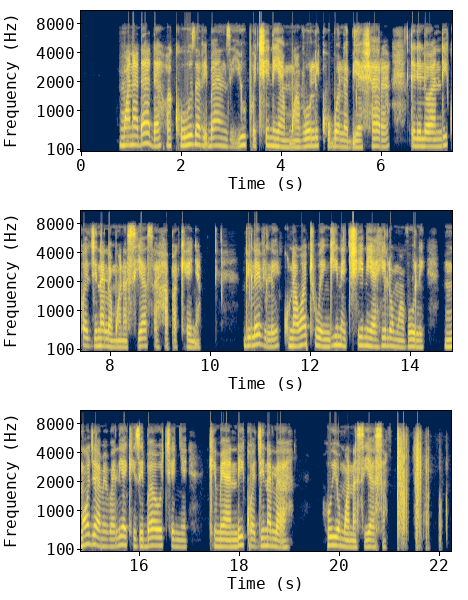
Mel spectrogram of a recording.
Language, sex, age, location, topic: Swahili, female, 25-35, Kisii, government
